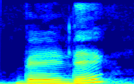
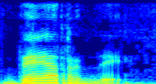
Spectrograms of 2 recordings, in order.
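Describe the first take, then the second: First: It is said fast with the R barely heard. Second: It is said carefully with the R clearly heard. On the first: "when we speak very fast in Spanish, you hardly hear that R" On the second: "but it's verde"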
